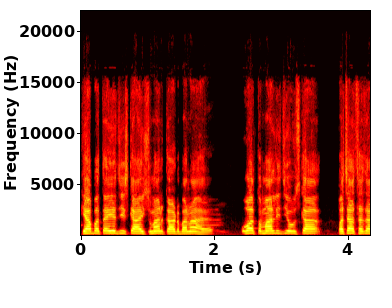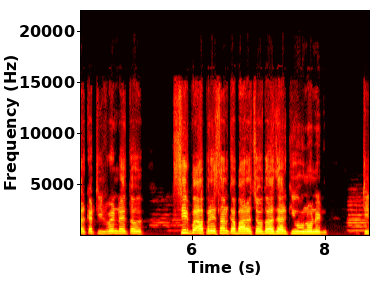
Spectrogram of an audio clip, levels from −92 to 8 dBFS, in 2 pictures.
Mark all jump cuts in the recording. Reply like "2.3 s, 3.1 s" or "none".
none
